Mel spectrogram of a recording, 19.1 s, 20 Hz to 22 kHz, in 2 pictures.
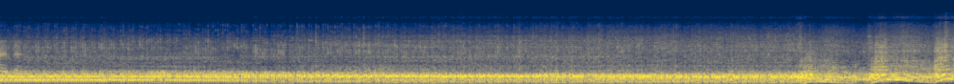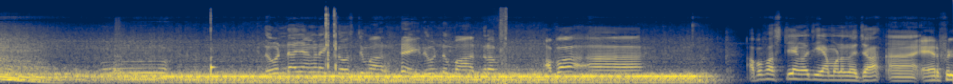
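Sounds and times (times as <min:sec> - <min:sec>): motorcycle engine idling: 0:00.0 - 0:08.6, 0:10.2 - 0:16.7.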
